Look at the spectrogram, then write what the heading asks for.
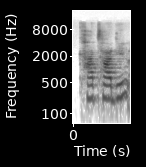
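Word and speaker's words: Katahdin: And it's on your yarn base, Katadin. I'm not sure how to pronounce that correctly.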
